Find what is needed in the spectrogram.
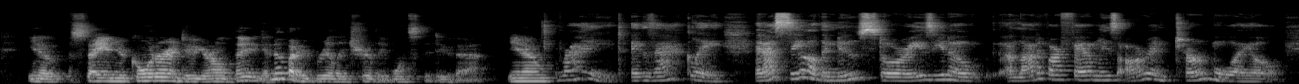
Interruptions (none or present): none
